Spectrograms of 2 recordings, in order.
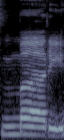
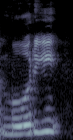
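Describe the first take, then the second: First: The first vowel is a short neutral schwa. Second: The first vowel is a full rounded 'oo'. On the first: The speaker calls it right. "it's muddy, so it's like a, a schwa sound" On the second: The speaker calls it wrong. "the U is not muri"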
